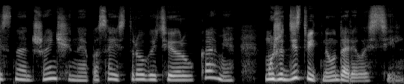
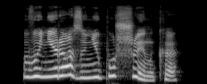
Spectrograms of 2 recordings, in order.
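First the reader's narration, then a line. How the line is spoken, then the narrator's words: Relieved laughter. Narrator (Russian): Я расхохотался, чувствуя, как напряжение последнего дня отпускает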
